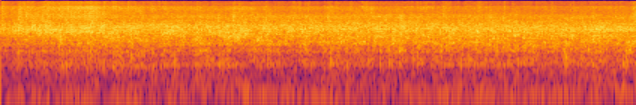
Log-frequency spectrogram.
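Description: Cumin seeds, a little fenugreek and curry leaves crackle in hot oil for a fish kulambu, giving a steady, dense sizzle that holds evenly from start to finish with no voices.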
